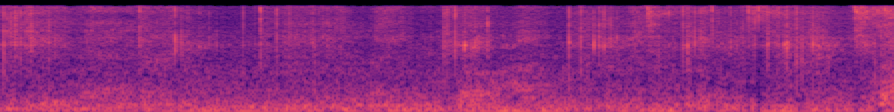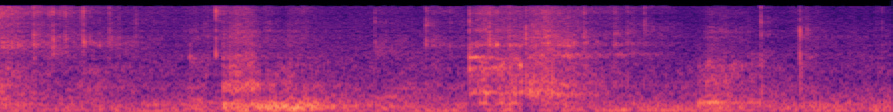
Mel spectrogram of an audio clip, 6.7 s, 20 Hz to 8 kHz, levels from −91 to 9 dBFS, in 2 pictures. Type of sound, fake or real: fake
